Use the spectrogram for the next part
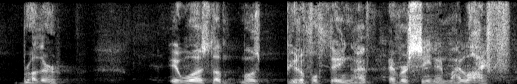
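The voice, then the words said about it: Imitates another person's voice. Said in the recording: “that was my Jeremiah impersonation”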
